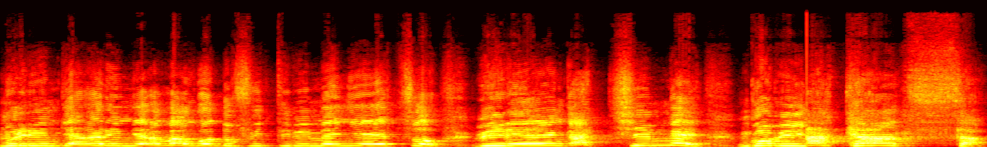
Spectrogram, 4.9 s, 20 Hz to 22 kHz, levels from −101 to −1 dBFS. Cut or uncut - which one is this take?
cut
